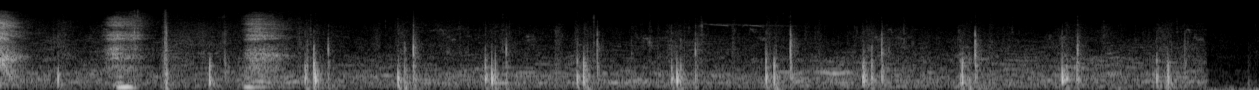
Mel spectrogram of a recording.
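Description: Footsteps tap along a street.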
